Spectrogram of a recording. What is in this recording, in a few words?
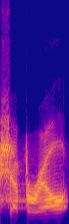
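"Chaparral", English, USA; AirDefence; DCS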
